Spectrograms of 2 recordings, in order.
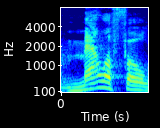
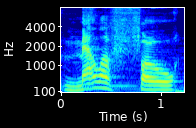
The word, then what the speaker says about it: Malifaux: not just Wyrd Games, as well as their Malifaux lineup of titles, are going to be pleased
